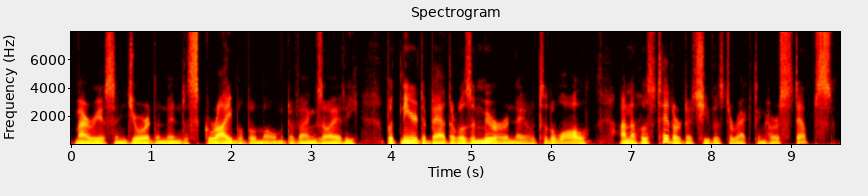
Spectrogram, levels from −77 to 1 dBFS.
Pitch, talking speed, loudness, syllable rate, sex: 115 Hz, 180 wpm, -20 LUFS, 5.2 syllables/s, male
